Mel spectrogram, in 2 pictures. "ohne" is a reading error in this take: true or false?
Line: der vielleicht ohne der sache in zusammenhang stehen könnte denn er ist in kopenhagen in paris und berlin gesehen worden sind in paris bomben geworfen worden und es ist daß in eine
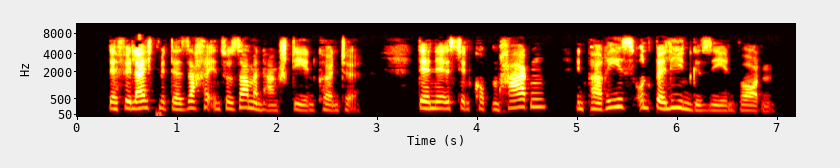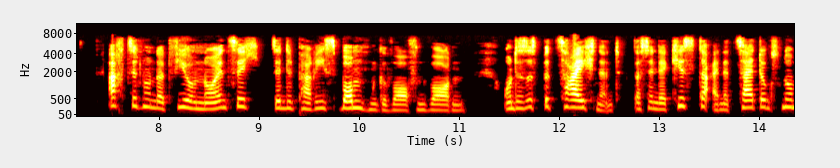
true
